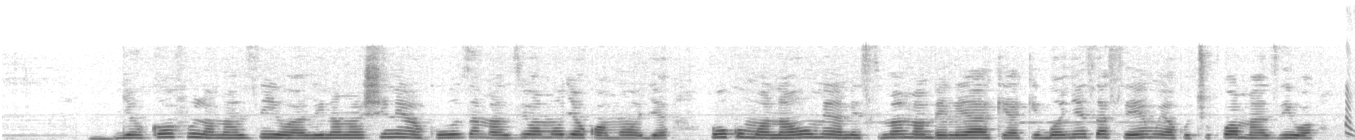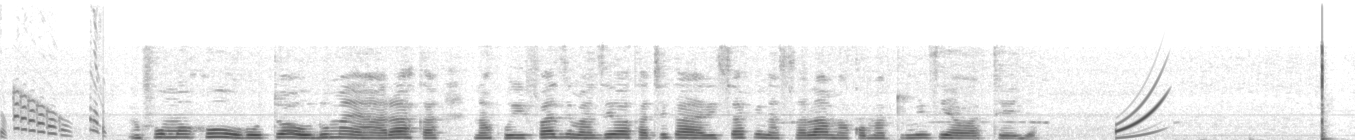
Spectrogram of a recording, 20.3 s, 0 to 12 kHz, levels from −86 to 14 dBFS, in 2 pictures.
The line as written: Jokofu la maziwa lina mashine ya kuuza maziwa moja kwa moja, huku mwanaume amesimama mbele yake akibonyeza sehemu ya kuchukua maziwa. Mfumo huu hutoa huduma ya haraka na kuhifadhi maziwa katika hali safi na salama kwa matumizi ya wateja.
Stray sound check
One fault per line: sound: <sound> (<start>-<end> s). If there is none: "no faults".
sound: chirp (10.1-11.0 s)
sound: chirp (18.5-19.0 s)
